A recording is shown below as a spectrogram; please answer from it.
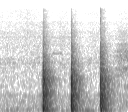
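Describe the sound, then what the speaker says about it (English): Three sharp, evenly spaced knocks on a bedroom door ring out close and clear against near silence. "you give a knock on the door just so whoever's in the bedroom will know somebody's coming in"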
